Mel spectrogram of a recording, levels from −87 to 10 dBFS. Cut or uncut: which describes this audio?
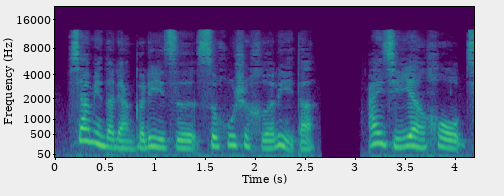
cut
